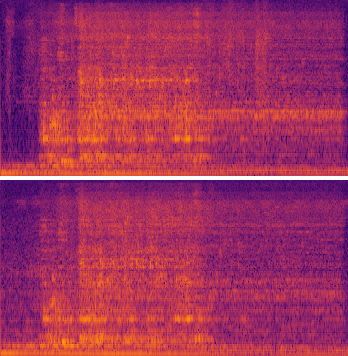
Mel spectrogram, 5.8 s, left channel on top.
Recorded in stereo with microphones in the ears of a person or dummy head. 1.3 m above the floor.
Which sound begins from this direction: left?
A toilet flushing, at 0.6 s.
